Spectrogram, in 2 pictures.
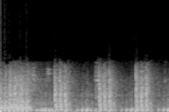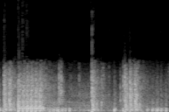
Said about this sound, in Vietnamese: Với một tay còn lại, anh liên tục bắn hết băng đạn này tới băng đạn khác.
